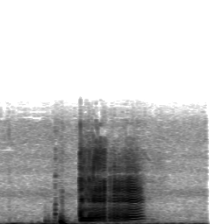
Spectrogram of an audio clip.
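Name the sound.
fart sound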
